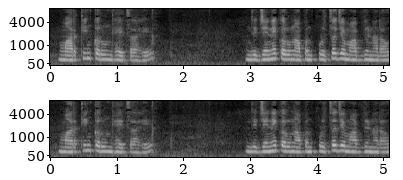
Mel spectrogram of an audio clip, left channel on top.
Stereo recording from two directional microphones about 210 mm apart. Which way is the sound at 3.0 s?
30° left (ahead or behind).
